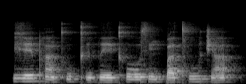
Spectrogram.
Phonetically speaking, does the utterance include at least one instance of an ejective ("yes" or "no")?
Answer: yes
